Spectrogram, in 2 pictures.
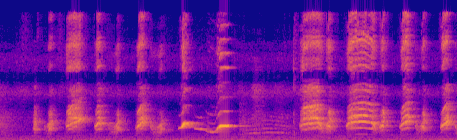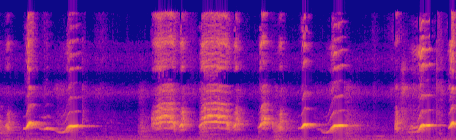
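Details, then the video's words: Cockatiel singing a lively run of chattering chirps broken by repeated swooping whistled phrases that dip and rise, about every three seconds, steady and loud throughout. "Cockatiel Singing Moments"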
